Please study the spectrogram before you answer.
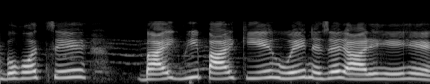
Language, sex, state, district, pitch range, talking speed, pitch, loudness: Hindi, female, Jharkhand, Ranchi, 255-310 Hz, 165 wpm, 280 Hz, -16 LUFS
